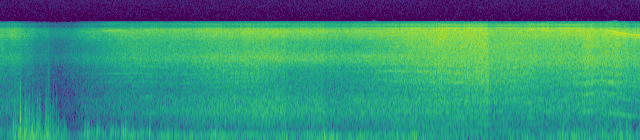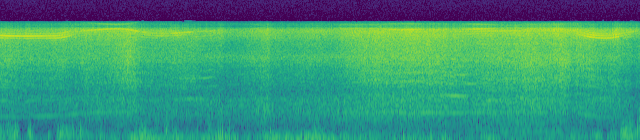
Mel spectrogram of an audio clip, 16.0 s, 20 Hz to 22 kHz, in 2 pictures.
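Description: Small electric RC helicopter in flight, its Turbo Ace 352 motor on an 18-tooth pinion whining, with the pitch rising and falling as the throttle changes. A low rumble on the microphone runs underneath.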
